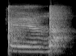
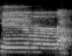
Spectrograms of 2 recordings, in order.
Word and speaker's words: camera: how to say it if you guys did it real slow it would be camera it would have three syllables but camera it's actually two you ready go ahead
